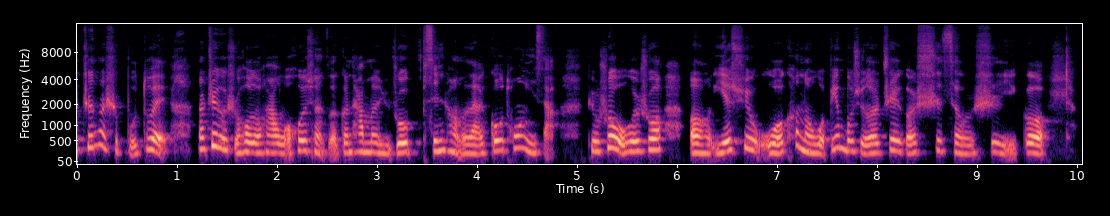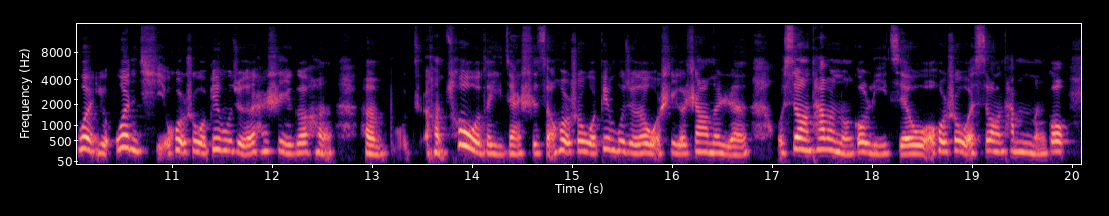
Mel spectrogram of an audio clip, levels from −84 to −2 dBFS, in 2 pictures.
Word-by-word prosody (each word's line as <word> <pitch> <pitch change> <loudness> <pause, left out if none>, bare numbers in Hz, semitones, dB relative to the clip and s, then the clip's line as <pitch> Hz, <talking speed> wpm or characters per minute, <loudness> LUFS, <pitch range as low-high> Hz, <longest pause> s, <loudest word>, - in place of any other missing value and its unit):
真 320 +5 -3
的 360 - -1
是 - - -5
不 175 -8 -9
对， 280 +4 +3 0.3
那 290 - 0
这 355 +4 +2
个 285 -3 +1
时 - - -4
候 230 +1 +2
的 210 - +2
话， 215 0 -1
我 205 - 0
会 250 -1 +2
选 230 -5 -4
择 - - -4
跟 215 0 -2
他 230 +1 -2
们 225 -2 -2
语 195 - -5
重 215 +1 +4 0.2
心 245 +1 +1
长 235 -4 -3
地 - - -1
来 195 0 0
沟 245 +5 +2
通 310 +4 -3
一 210 - -4
下。 220 - -10 0.3
比 245 - -3
如 - - +2
说 320 +6 +4
我 - - +6
会 240 0 +4
说： 275 +2 +3 0.3
“呃， 205 -1 +4
也 225 +3 +4
许 270 +4 -3
我 205 -5 +2
可 370 - -6
能 220 -7 +1
我 200 - +2
并 300 +2 -4
不 250 - 0
觉 235 -4 -4
得 205 +2 +3
这 245 +4 0
个 200 -1 0
事 255 +3 -8
情 210 -6 -5
是 215 +1 -6
一 - - -6
个 210 -2 +4 0.3
问 285 -4 +3
有 200 - -2
问 310 -2 +4
题， 245 +1 -10
或 270 - +3
者 - - +1
说 235 0 -1
我 210 - +2
并 285 +6 -1
不 255 -1 -3
觉 220 - -1
得 195 +2 +2
它 235 +1 -6
是 240 0 -6
一 200 - -2
个 215 +2 +1
很 215 -1 -4 0.3
很 190 -3 0
不 220 - -22 0.2
很 215 +1 -1
错 365 - +5
误 245 - +5
的 205 -1 -5
一 190 -2 -5
件 195 0 -2
事 200 0 -6
情， 200 - -3
或 260 - +4
者 220 - +1
说 240 +1 0
我 215 - +2
并 285 -3 -3
不 245 - -1
觉 215 -3 -2
得 210 +1 +2
我 200 - 0
是 220 - -4
一 - - -3
个 195 - 0
这 195 +4 -4
样 225 -1 0
的 210 - 0
人。” 175 0 -3 0.3
我 - - -6
希 255 +8 +3
望 275 -2 +5
他 275 +2 +1
们 270 -3 0
能 185 -2 -3
够 230 +3 +2
理 190 -3 -4
解 185 -2 +2
我， 190 -1 +2
或 245 - +3
者 - - 0
说 250 +2 0
我 - - +3
希 255 - -3
望 235 -2 0
他 240 +1 -7
们 230 -3 -2
能 200 - -5
够， 235 +1 +1
225 Hz, 345 characters per minute, -22 LUFS, 205-255 Hz, 0.3 s, 我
